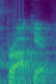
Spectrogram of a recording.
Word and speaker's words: Borachio: Spain is how you pronounce it. All right, it's Borachio.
